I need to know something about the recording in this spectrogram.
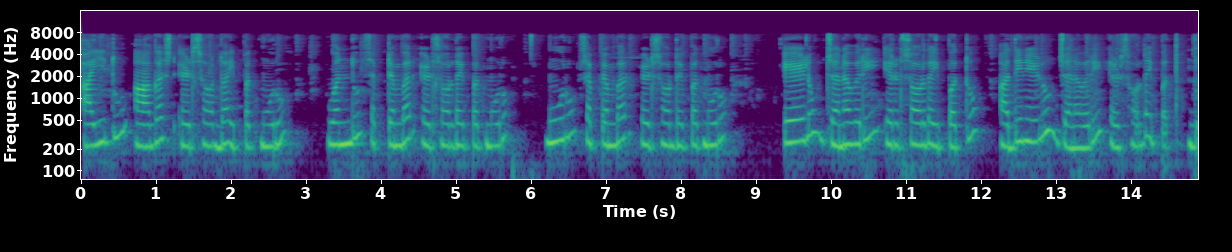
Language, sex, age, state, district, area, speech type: Kannada, female, 18-30, Karnataka, Tumkur, urban, spontaneous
